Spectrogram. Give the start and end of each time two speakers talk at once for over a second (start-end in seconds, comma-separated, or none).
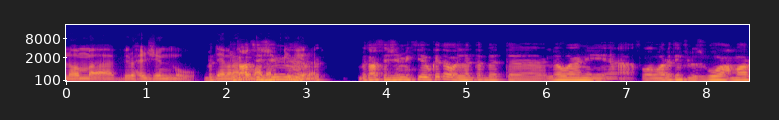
1.7-3.2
